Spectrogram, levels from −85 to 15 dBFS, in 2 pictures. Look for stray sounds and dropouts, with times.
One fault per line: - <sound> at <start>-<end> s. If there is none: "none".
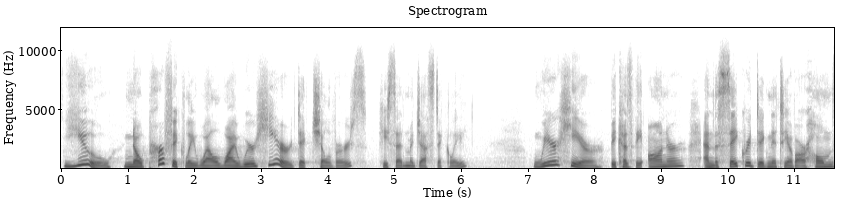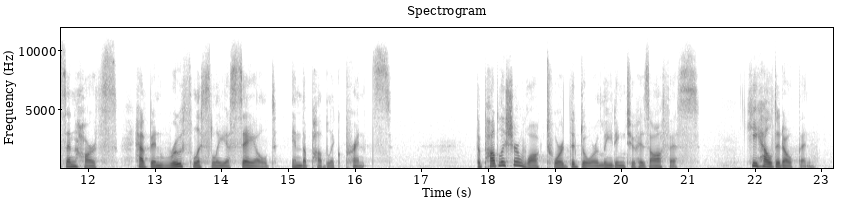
none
